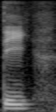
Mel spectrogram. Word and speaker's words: 地: create compound words like these it carries the pronunciation of D and the meaning of earth or ground but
